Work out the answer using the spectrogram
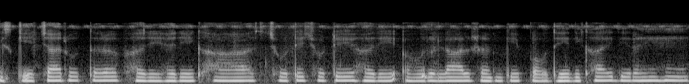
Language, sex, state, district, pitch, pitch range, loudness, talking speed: Hindi, female, Maharashtra, Chandrapur, 170 Hz, 165-180 Hz, -17 LUFS, 155 wpm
